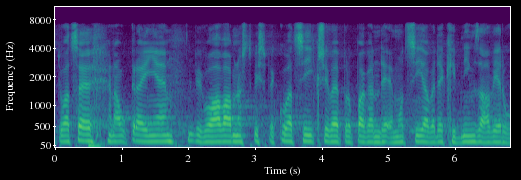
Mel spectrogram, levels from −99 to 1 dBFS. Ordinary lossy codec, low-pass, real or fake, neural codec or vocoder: MP3, 96 kbps; 7.2 kHz; real; none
